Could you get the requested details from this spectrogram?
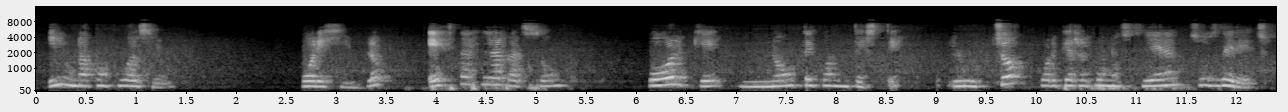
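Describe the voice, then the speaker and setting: A woman teacher explains grammar at a very slow, deliberate pace, pausing often. Her voice sits a little high. The recording is slightly dull and lo-fi, with a faint hiss behind her. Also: darkish tone. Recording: slightly dull, lo-fi sound with faint background noise.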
